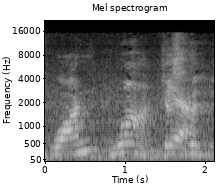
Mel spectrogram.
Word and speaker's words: Oanh: number one yes so how do I pronounce that say it how on one one so make believe there's a w yeah because somebody don't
